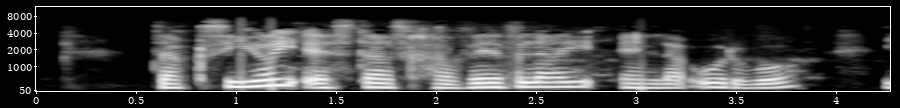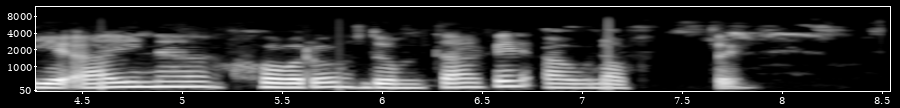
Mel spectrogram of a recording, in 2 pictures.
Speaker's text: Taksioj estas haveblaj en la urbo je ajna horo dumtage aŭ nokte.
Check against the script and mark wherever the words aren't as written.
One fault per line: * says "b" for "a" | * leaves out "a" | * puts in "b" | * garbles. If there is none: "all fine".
all fine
